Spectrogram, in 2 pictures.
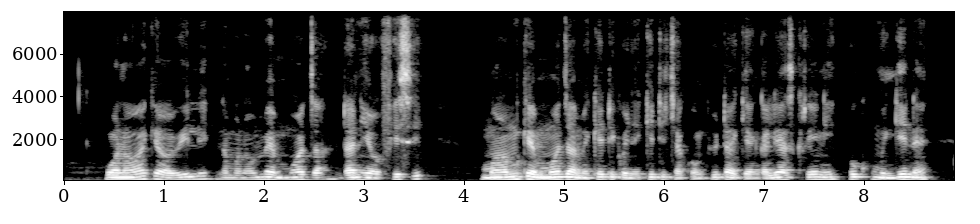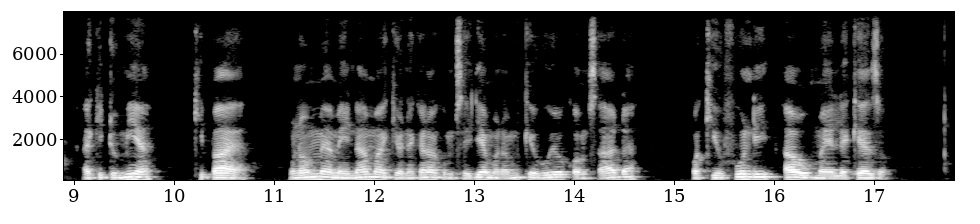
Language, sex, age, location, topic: Swahili, male, 18-24, Kisumu, government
